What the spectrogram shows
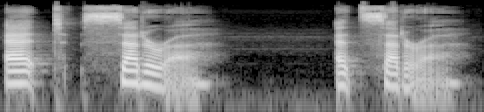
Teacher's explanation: Four syllables with the stress on the second. It begins with et, not ec. · 4 syllables with the stress on the second. It begins with et, not ek. Example. The brief covered the basics, timelines, budgets, deliverables, etc., and everyone left clear on expectations.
